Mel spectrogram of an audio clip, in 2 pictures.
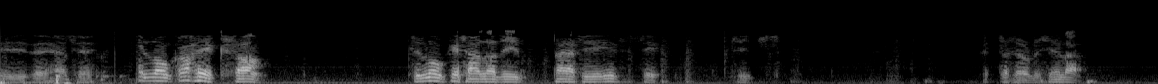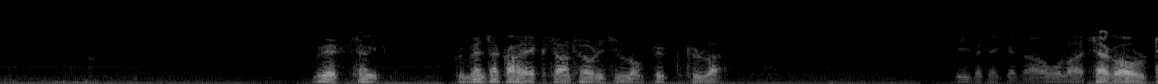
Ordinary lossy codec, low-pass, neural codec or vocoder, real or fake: AAC, 16 kbps; 19.8 kHz; none; real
